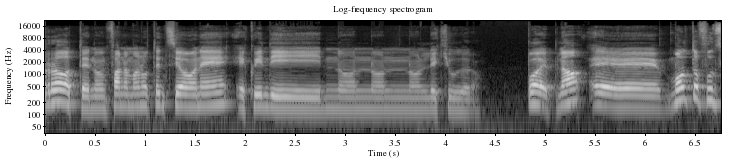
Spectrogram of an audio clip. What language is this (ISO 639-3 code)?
ita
